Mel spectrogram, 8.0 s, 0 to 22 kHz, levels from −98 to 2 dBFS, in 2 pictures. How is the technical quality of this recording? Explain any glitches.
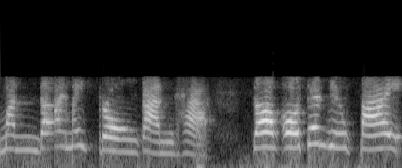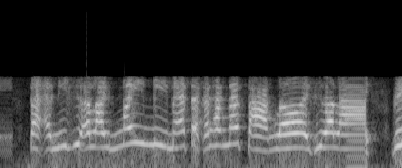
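The technical quality is poor. The speech has passed through a narrowband phone codec and carries several dropouts and two small skips.

Throughout, the GSM full-rate codec gives the voice a buzzy, gravelly roughness, and nothing above 4 kHz survives. The codec rebuilds speech from a vocal-tract model excited by coarsely spaced pulses, at a rate consistent with 13 kbps. This is what produces the grain. Unlike plain band-limiting, it adds a harsh texture as well as dullness.

Lost GSM frames occur at 0.44–0.60 s (about 100 ms), 1.96–2.06 s (80 ms), 3.96–4.14 s (180 ms), 5.95–5.99 s (20 ms) and 7.47–7.70 s (200 ms). The decoder fills each gap by repeating the settings of the last good frame, so the sound freezes into a metallic ring. The longer gaps at 3.96 s and 7.47 s ring longest. This held, droning tone separates them from a simple cut.

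At 2.73 s and 4.88 s there is an abrupt jump forward in the sound and no gap or ringing. Each jump is most likely a dropped buffer (overrun): the recording program fell behind, the hardware overwrote a few milliseconds of samples, and the audio on either side was spliced directly together. These are brief skips, unlike the sustained smeared ring of the frame losses.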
